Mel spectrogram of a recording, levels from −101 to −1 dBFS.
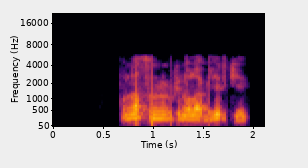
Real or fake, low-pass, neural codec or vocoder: fake; 5.4 kHz; vocoder, 24 kHz, 100 mel bands, Vocos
